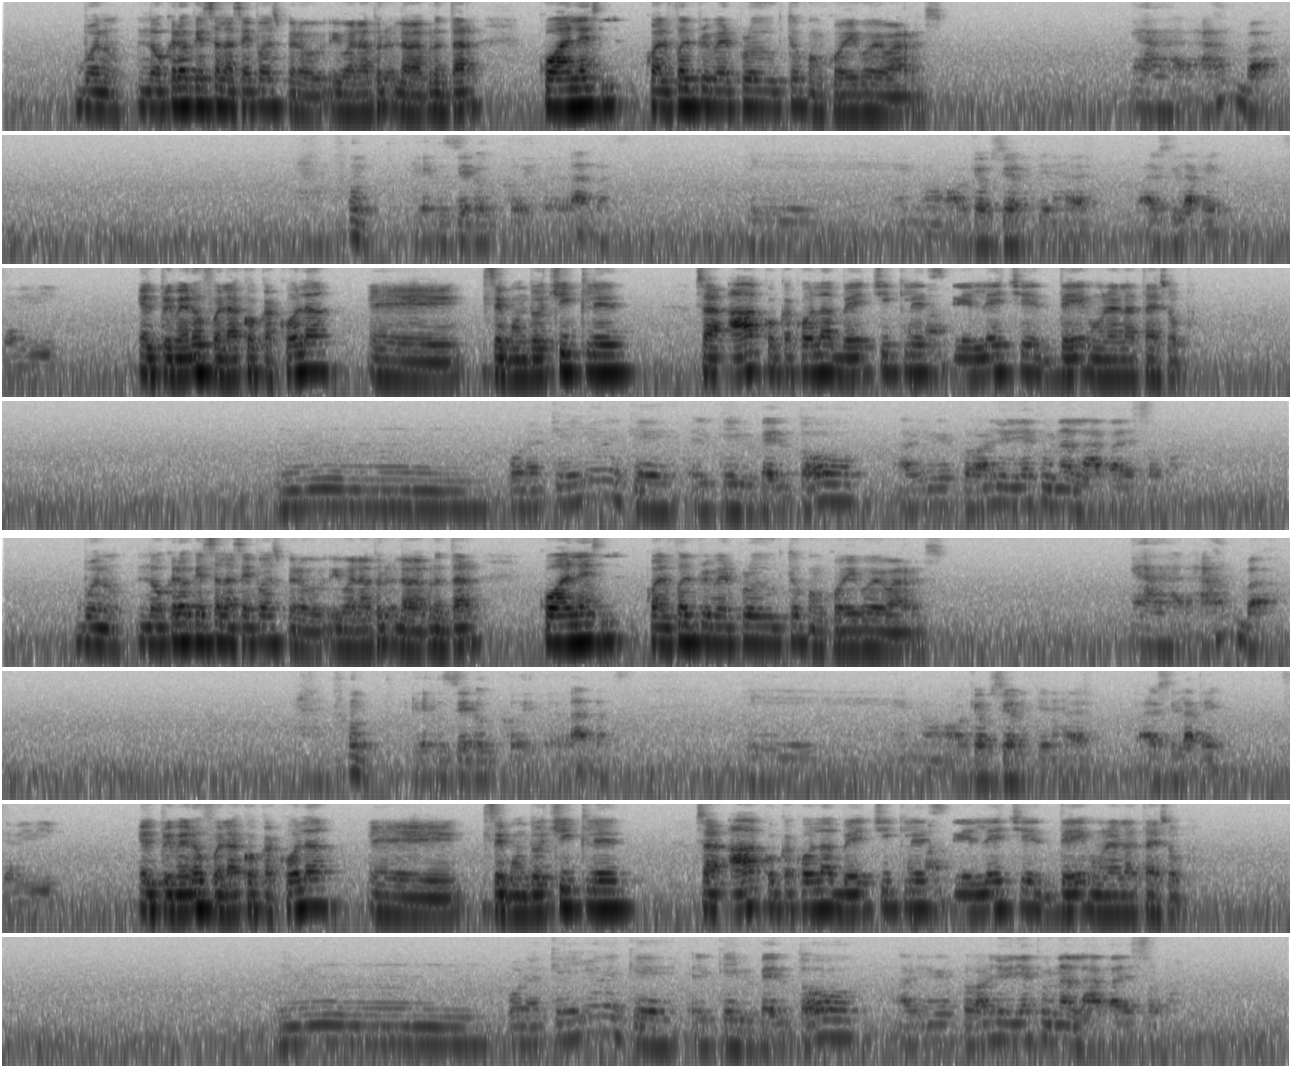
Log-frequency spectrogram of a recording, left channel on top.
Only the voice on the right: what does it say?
Vamos.
¡Caramba! El <laughs> punto que le pusieron código de barras. Eh, no, ¿qué opciones tienes? A ver, a ver si la pego, si adivino.
Ajá.
Mm, por aquello de que el que inventó habría que probar, yo diría que una lata de sopa.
